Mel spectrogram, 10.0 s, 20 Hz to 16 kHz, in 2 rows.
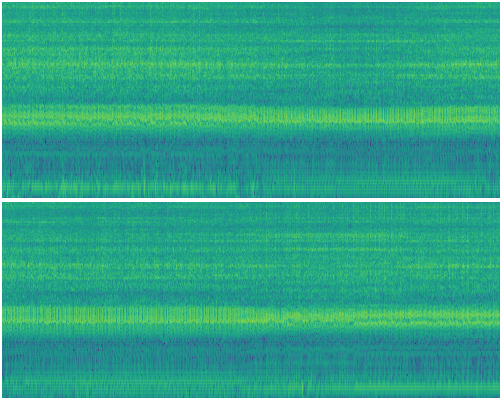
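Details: Traxxas Revo 3.3 nitro engine: constant high-pitched buzz at steady idle, holding pitch with no sputter or misfire; engine healthy, though truck needs new transmission, spur gear with missing teeth, starter motor and one-way bearing.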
